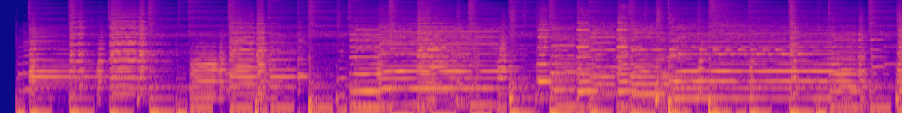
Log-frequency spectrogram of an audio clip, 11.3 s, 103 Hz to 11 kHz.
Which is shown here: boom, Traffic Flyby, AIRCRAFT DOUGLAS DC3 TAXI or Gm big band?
Gm big band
